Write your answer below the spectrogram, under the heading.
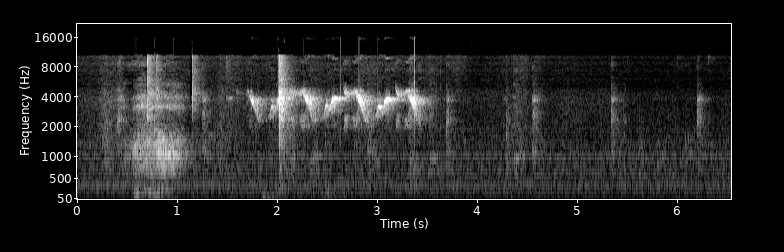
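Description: Plastic bottle of carbonated soda being opened and handled: a short hiss, then a quick run of about six high, squeaky chirps.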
